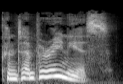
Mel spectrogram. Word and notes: contemporaneous: British English

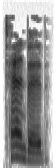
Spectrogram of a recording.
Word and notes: tended: British English

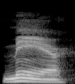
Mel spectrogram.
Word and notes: mayor: American English

